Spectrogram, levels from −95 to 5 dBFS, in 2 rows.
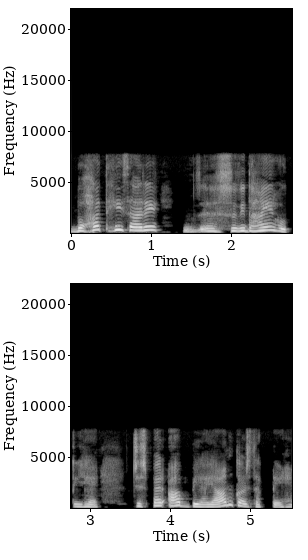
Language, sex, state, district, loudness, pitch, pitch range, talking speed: Hindi, female, Uttarakhand, Uttarkashi, -16 LUFS, 255 Hz, 210-310 Hz, 140 wpm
